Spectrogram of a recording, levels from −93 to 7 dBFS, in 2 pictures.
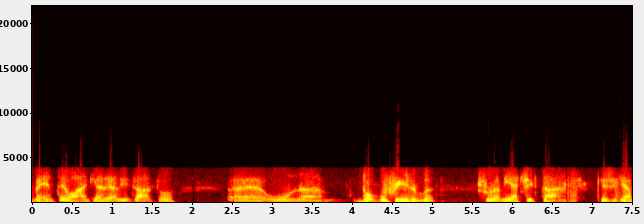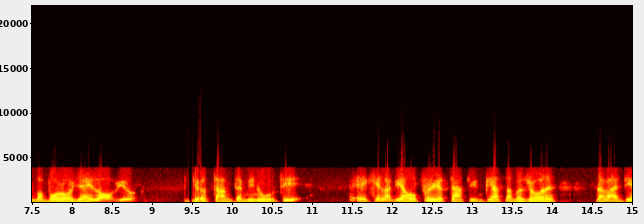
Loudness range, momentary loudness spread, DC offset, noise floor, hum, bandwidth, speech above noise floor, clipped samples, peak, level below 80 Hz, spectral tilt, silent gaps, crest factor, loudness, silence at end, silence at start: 4 LU; 9 LU; under 0.1%; -59 dBFS; none; 4.5 kHz; 40 dB; under 0.1%; 0 dBFS; -66 dBFS; -10 dB/octave; none; 20 dB; -19 LUFS; 0 s; 0 s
